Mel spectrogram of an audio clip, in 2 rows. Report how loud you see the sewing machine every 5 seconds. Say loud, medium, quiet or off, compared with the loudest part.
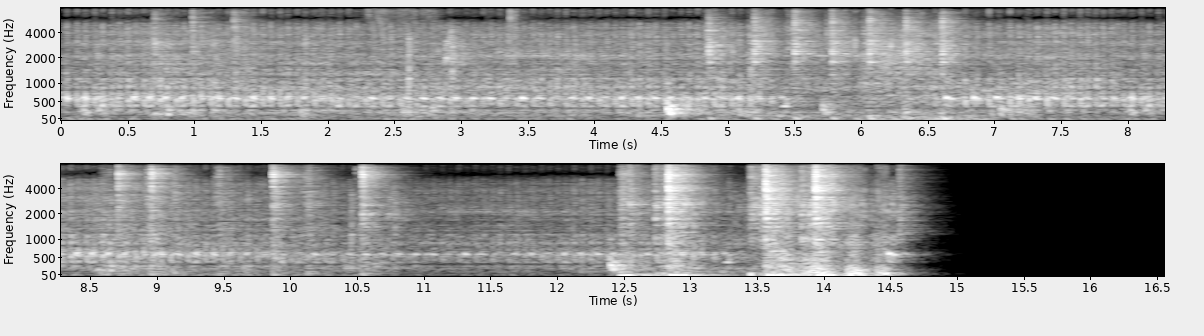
loud, loud, medium, off.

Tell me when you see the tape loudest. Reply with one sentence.
The volume of the tape peaks at 14 seconds.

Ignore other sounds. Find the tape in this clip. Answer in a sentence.
You can hear the tape from 2.2 to 3.5 s, from 6.0 to 7.0 s and from 13.4 to 14.6 s.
